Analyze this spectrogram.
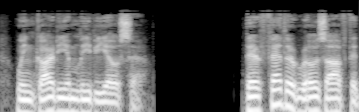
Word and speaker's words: Wingardium Leviosa: Wingardium Leviosa. Ron shouted, waving his long arms like a windmill. You're saying it wrong, Harry heard Hermione snap. It's Wingardium Leviosa, make the gar nice and long.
